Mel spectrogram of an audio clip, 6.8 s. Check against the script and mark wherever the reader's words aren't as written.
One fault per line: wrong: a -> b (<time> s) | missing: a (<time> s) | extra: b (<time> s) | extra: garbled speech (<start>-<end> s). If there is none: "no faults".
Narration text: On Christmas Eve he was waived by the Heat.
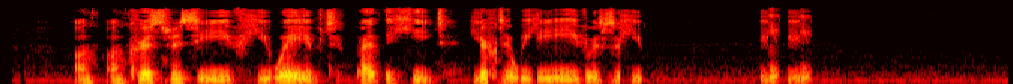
extra: on (0.7 s)
missing: was (1.8 s)
extra: garbled speech (3.1-4.3 s)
